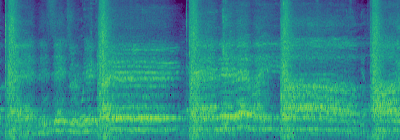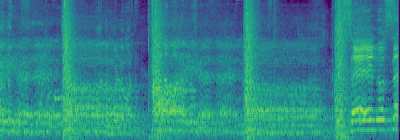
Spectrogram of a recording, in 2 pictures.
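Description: Many men beat their chests in unison with heavy rhythmic thumps.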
